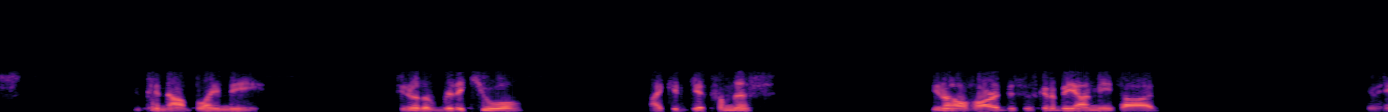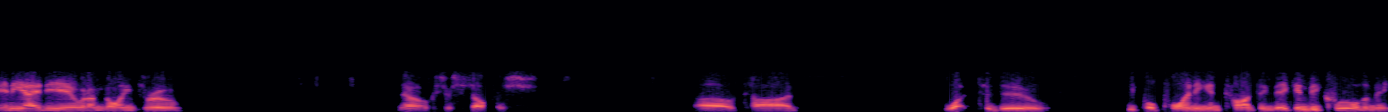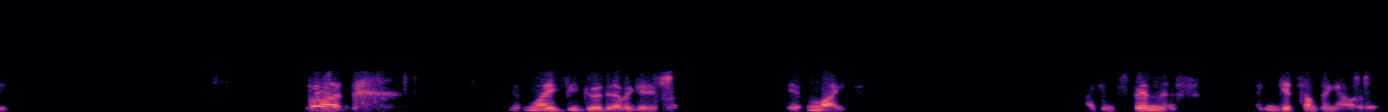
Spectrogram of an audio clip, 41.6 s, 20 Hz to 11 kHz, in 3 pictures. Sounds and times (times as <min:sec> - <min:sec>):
Speech: 0:01.4 - 0:02.6, 0:04.0 - 0:05.2, 0:06.5 - 0:07.7, 0:09.4 - 0:11.6, 0:13.7 - 0:15.7, 0:17.9 - 0:19.2, 0:20.8 - 0:21.8, 0:23.4 - 0:24.3, 0:25.2 - 0:27.8, 0:30.9 - 0:31.8, 0:32.9 - 0:34.5, 0:35.7 - 0:36.2, 0:38.6 - 0:39.7, 0:40.4 - 0:41.5.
